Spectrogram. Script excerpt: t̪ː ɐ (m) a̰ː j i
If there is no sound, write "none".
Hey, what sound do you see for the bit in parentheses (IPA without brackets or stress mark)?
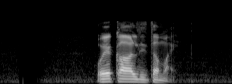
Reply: m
